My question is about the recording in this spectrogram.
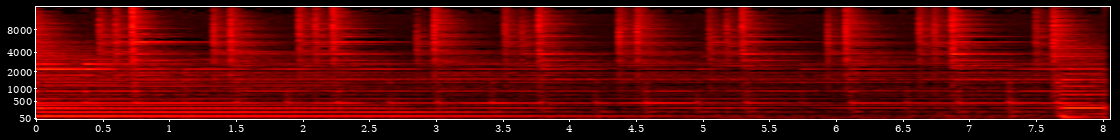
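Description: A Fazioli grand piano chord rings and slowly fades, with soft single notes and light cymbal taps over it. Near the end the full trio comes back in with a loud hit.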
